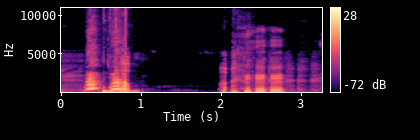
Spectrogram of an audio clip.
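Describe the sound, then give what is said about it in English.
A dog barks loudly, two deep barks first, then after a short pause a quicker run of four or five sharper, higher barks. “Is that Jay's dog?”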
